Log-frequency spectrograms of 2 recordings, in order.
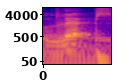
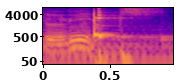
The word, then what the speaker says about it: lips: So lips, the pronunciation point on this word is about the vowel sound in it. So lips, don't say leaps because leaps is a totally different word.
